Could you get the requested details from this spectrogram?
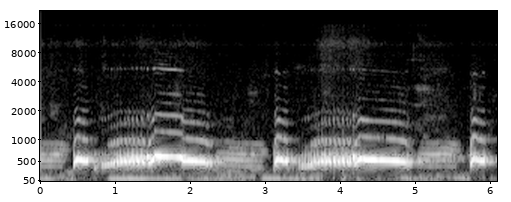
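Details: Local spotted dove lure call, a hollow, wavering coo starting with a clipped note and swelling into a long tone that bends up then falls, repeated every two to three seconds.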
